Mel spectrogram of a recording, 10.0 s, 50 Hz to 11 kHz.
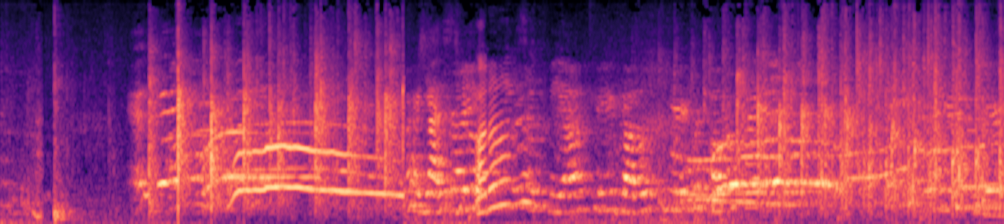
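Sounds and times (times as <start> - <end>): woman cheering: 1.3 - 4.1
small group clapping: 1.4 - 4.1, 6.6 - 10.0.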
